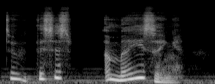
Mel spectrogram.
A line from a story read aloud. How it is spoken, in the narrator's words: I blurted out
